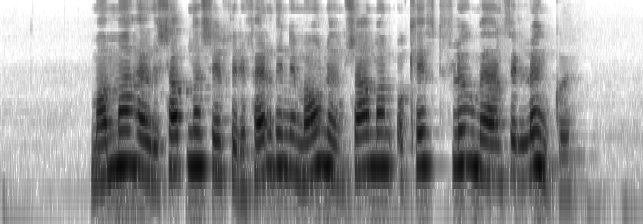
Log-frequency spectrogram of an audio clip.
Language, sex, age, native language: Icelandic, female, 50-59, Icelandic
